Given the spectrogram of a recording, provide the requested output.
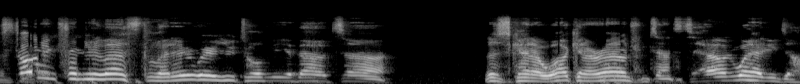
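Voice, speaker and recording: A man does a put-on character voice at a high pitch, keeping a moderate pace. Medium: actual play. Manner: rambling, hesitant, friendly.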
